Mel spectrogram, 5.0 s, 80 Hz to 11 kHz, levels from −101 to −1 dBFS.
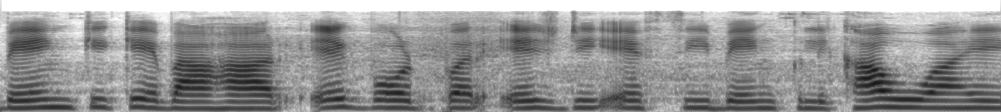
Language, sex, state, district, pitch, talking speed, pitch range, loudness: Hindi, female, Madhya Pradesh, Dhar, 210 Hz, 130 wpm, 200-220 Hz, -19 LUFS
